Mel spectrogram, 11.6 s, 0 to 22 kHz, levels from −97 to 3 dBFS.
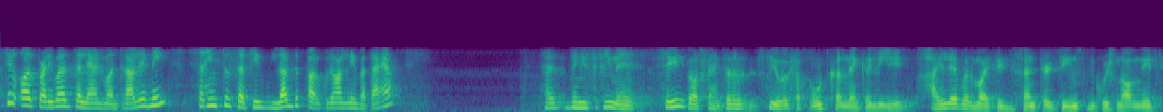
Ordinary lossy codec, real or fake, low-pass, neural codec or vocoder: none; fake; 3.6 kHz; codec, 16 kHz in and 24 kHz out, 0.6 kbps, FocalCodec, streaming, 4096 codes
